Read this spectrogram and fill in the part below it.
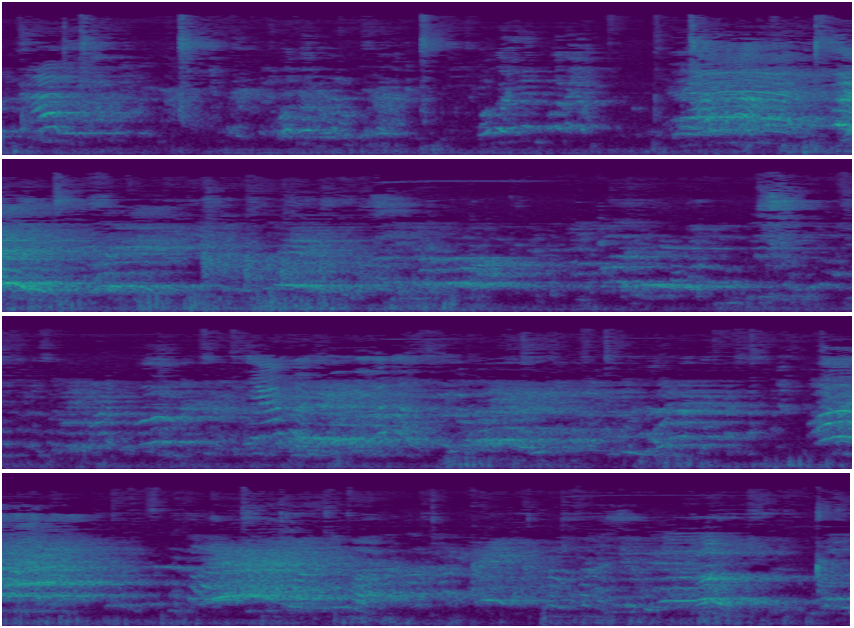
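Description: Young men on a court shout to each other.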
